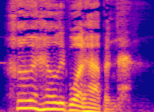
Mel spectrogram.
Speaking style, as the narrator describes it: Milne asked, around a yawn born of too little sleep

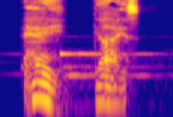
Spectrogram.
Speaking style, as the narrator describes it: he managed weakly

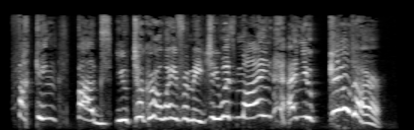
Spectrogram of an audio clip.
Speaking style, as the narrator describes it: Then, finding enough anger and desolation to scream louder

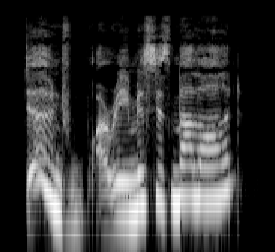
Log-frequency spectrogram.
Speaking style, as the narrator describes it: Susan Fowler said brightly, struggling to sit up

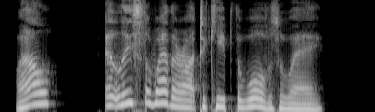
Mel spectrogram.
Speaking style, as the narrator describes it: Abigail said brightly

